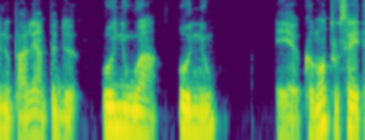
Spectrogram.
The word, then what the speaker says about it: Honua Honu: Alain, tu es le fondateur du projet Onua Onu, si je le prononce bien.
